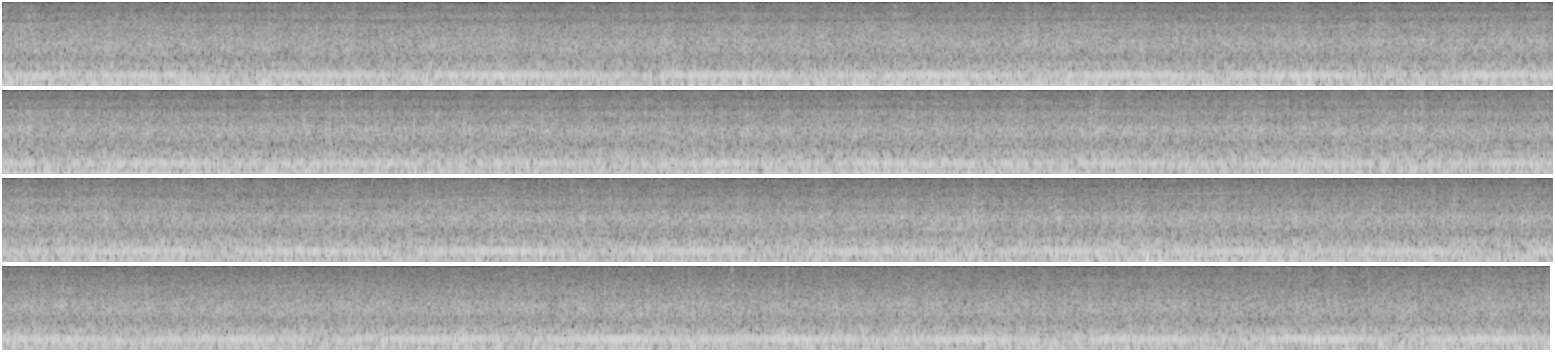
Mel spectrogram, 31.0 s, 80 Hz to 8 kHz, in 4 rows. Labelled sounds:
21.2	21.8	killer whale, 4.7 to 5.9 kHz

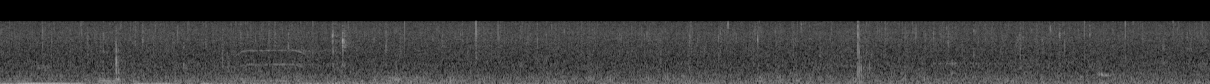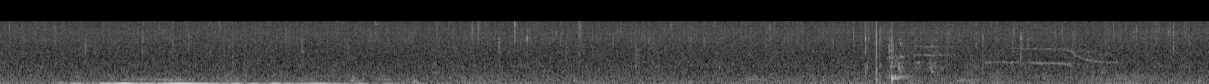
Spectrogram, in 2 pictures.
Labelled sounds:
2.4	2.8	killer whale, Bigg's (transient), 1.7 to 1.9 kHz
21.2	23.2	killer whale, Bigg's (transient), 0.84 to 2.1 kHz

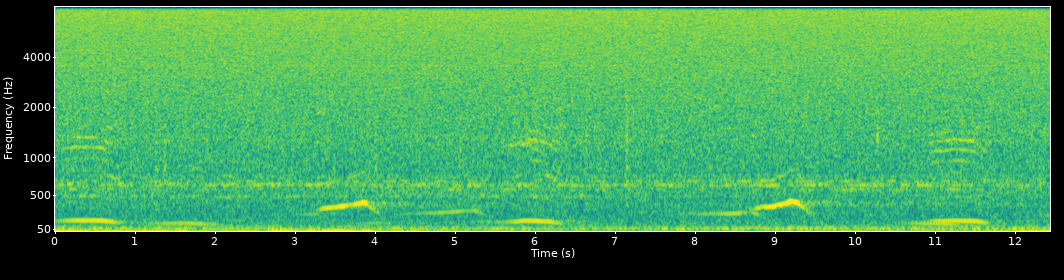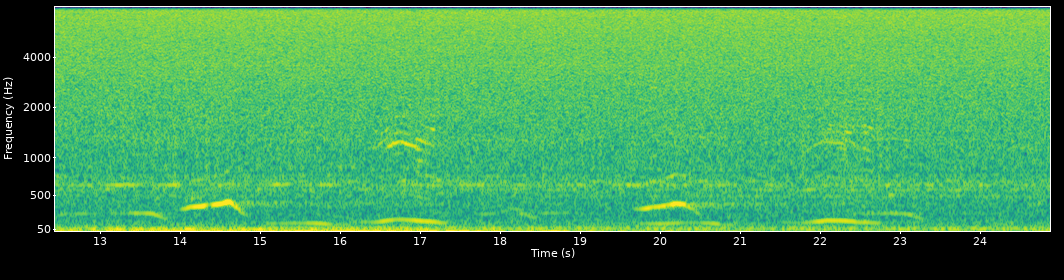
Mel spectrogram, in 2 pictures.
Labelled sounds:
5.8	6.0	humpback whale, 1.2 to 1.3 kHz
16.6	17.1	humpback whale, 1.1 to 1.3 kHz
21.8	22.4	humpback whale, 1.1 to 1.3 kHz

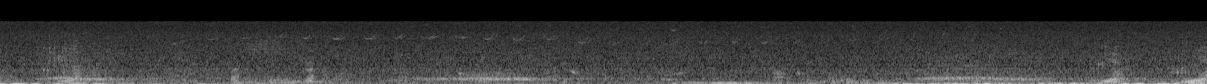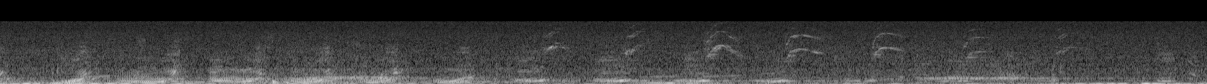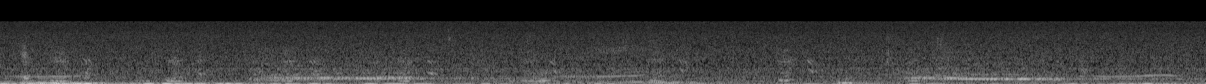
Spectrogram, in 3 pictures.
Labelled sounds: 17.5	18.3	humpback whale, 1.1 to 2.3 kHz
19.1	19.4	humpback whale, 1.7 to 2.4 kHz
20.0	20.3	humpback whale, 1.6 to 4.0 kHz
20.8	21.1	humpback whale, 1.4 to 4.3 kHz
22.6	22.9	humpback whale, 1.5 to 2.2 kHz

